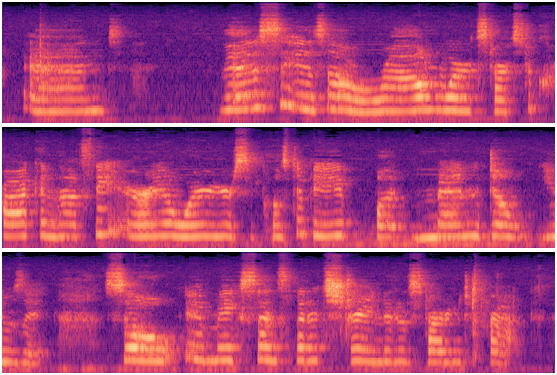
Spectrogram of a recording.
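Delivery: high falsetto held throughout. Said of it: "back into falsetto".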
